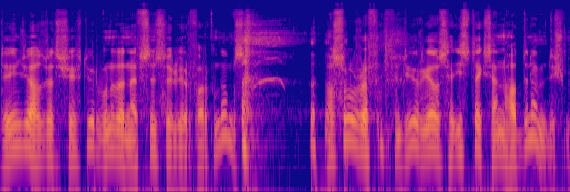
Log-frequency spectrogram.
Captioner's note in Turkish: kahkaha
